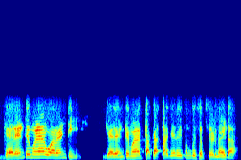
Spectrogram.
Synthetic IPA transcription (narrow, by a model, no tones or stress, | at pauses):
ɡæɾəɳʈim̤əɭjaɾʋɔɾəɳʈḭ | ɡæɾəɳʈim̤əɳjaɾt̪akat̪ad͡ʑeɾəit̪umkəsəpseɽmɛɭʈa̰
